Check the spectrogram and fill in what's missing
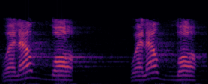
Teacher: خفف الضغط على مخرج الضاد لتكون ضادا رخوة. ولا الضاء ولا الضاء، هذه الضاد ليست لثوية وليست شديدة.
